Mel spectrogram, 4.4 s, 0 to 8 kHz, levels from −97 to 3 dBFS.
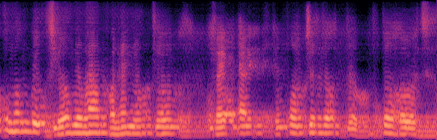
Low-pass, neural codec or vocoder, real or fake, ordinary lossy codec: none; codec, 16 kHz, 0.5 kbps, FreqCodec, smaller model; fake; none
